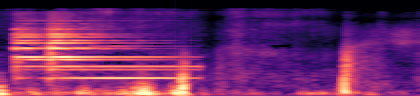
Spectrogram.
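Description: Notification-bell sound effect: a single struck bell tone with several steady overtones, held about a second and then cut off abruptly.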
